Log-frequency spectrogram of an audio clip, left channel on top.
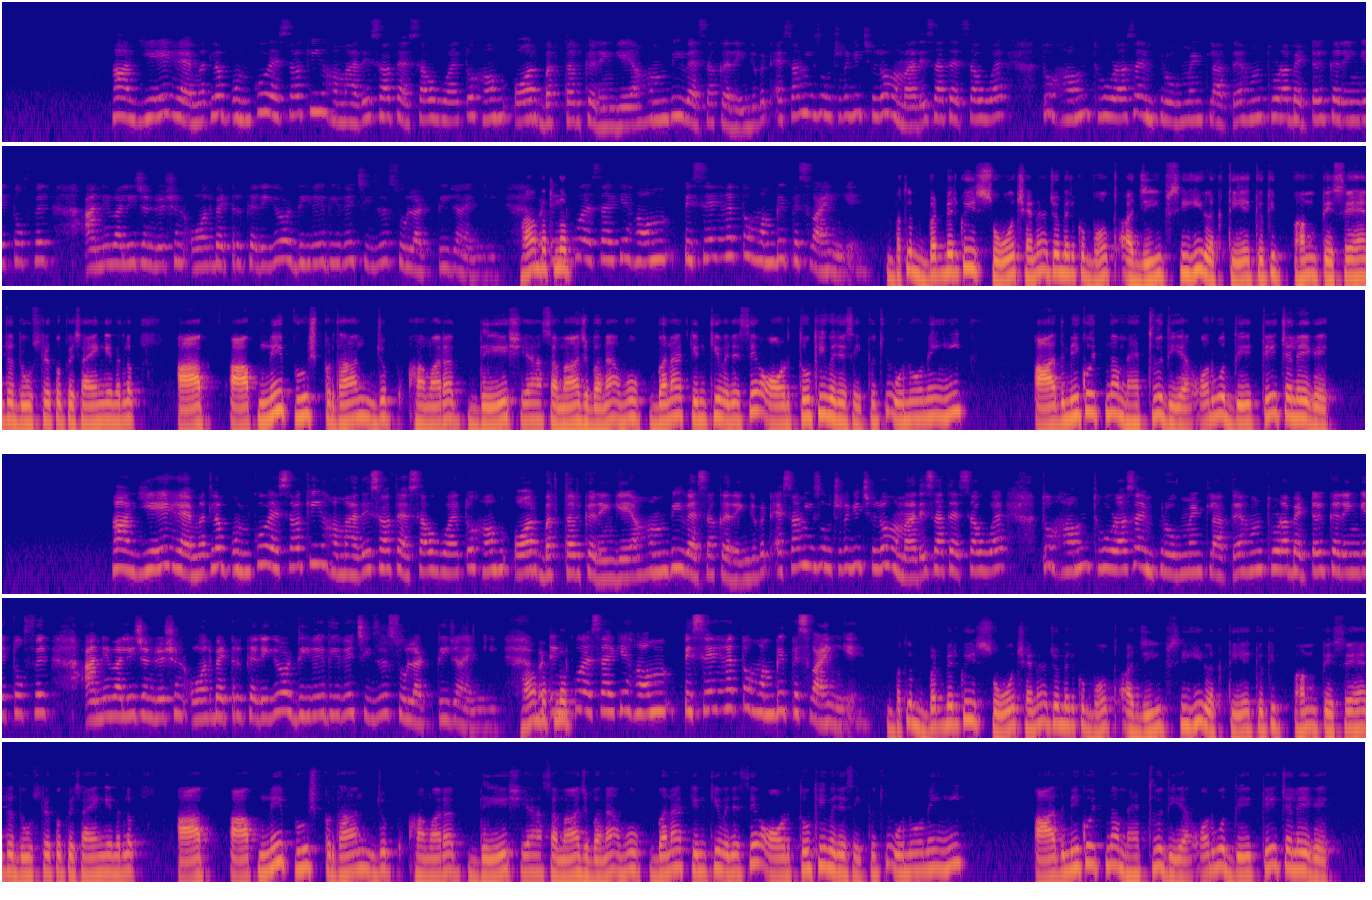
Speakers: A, on the right (about 60°); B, on the left (about 35°).
A: हाँ ये है मतलब उनको ऐसा कि हमारे साथ ऐसा हुआ है तो हम और बदतर करेंगे या हम भी वैसा करेंगे बट ऐसा नहीं सोच रहे कि चलो हमारे साथ ऐसा हुआ है तो हम थोड़ा सा इम्प्रूवमेंट लाते हैं हम थोड़ा बेटर करेंगे तो फिर आने वाली जनरेशन और बेटर करेगी और धीरे धीरे चीजें सुलटती जाएंगी
B: हाँ मतलब
A: बट इनको ऐसा है कि हम पिसे हैं तो हम भी पिसवाएंगे
B: मतलब बट मेरे को ये सोच है ना जो मेरे को बहुत अजीब सी ही लगती है क्योंकि हम पिसे हैं तो दूसरे को पिसाएंगे मतलब आप आपने पुरुष प्रधान जो हमारा देश या समाज बना वो बना किन की वजह से औरतों की वजह से क्योंकि उन्होंने ही आदमी को इतना महत्व दिया और वो देते चले गए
